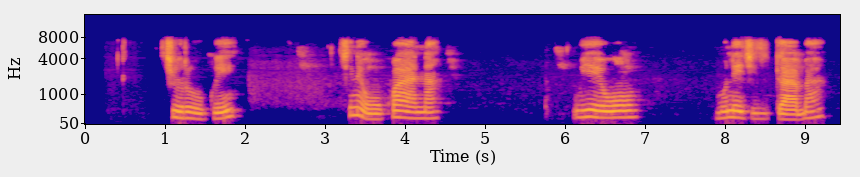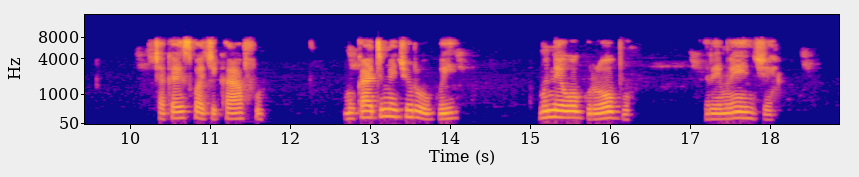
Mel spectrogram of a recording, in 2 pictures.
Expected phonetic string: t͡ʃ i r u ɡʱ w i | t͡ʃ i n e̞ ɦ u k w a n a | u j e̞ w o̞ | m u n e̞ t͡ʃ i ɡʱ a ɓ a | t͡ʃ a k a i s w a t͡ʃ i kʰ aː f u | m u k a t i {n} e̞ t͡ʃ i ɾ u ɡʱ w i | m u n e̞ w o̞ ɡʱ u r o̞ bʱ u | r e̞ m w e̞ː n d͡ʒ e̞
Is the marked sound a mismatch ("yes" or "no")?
yes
